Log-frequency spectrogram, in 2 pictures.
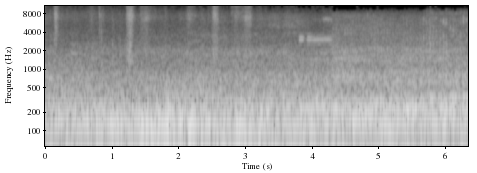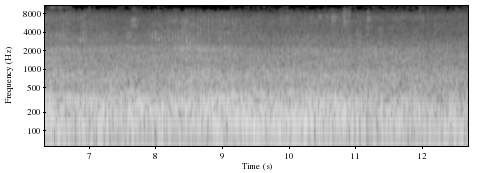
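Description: Steady road traffic with a continuous low engine rumble. A few light clicks come in the first few seconds, and a brief faint high beep sounds about four seconds in.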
